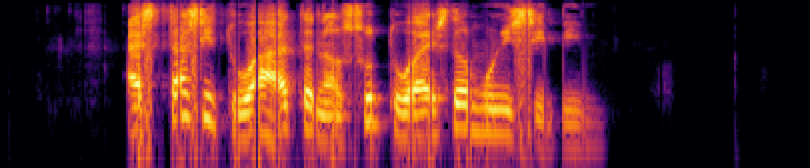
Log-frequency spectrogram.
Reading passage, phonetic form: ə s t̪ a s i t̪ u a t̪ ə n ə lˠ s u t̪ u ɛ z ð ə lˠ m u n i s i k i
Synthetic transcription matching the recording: ə s t̪ a s i t̪ u a t̪ ə n ə lˠ s u t̪ u ɛ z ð ə lˠ m u n i s i p i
